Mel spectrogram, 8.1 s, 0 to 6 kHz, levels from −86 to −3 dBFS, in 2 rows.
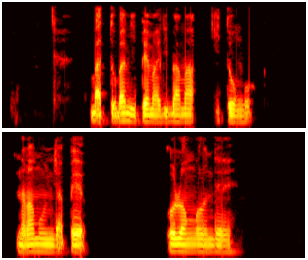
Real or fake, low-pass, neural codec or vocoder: real; 5.4 kHz; none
